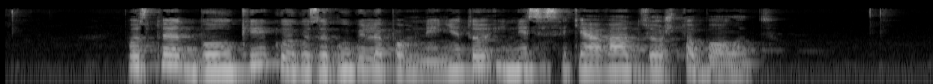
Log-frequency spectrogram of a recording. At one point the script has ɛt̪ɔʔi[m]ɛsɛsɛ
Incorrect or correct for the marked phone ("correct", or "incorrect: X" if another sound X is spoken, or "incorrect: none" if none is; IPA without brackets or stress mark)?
incorrect: n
